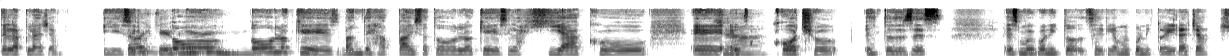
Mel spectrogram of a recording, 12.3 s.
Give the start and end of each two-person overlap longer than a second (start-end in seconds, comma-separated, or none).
1.3-2.7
